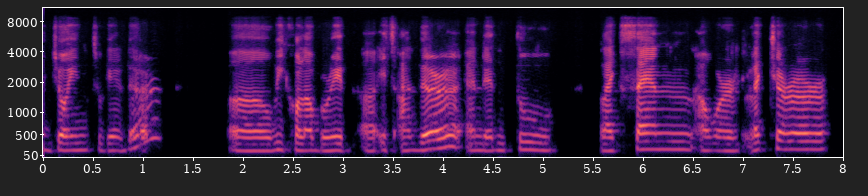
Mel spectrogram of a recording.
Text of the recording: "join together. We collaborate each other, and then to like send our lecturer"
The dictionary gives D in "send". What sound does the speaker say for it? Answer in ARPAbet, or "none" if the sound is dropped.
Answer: none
